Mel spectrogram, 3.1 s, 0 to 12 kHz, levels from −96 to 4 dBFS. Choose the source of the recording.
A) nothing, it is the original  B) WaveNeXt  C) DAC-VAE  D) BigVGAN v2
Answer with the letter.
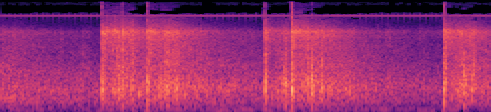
A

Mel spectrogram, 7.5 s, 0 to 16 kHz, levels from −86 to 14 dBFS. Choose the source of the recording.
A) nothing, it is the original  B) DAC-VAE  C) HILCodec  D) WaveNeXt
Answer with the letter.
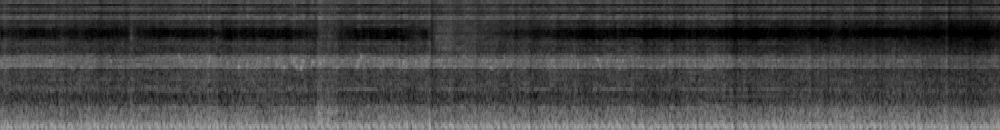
B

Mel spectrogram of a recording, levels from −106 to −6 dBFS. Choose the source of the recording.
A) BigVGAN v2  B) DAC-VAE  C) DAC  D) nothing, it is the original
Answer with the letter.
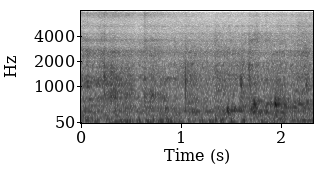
B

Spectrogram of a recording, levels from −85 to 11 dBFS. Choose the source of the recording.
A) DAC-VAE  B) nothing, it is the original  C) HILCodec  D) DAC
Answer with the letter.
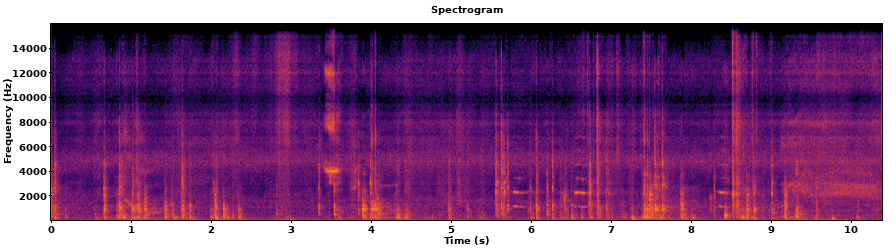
A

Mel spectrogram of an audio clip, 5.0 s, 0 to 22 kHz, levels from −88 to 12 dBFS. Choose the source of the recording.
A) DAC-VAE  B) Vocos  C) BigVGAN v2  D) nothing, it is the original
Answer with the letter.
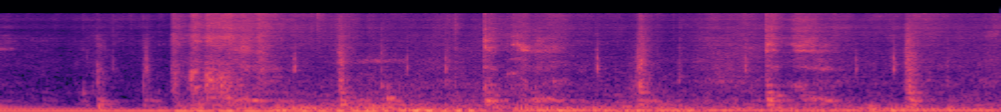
A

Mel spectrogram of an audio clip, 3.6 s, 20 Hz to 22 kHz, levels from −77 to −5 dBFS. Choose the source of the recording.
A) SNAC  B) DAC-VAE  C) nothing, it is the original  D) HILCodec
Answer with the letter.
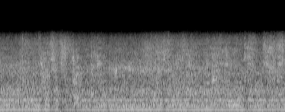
B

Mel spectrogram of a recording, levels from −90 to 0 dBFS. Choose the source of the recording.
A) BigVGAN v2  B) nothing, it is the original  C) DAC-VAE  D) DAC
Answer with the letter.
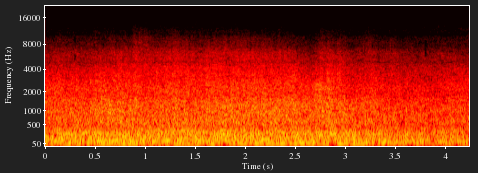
B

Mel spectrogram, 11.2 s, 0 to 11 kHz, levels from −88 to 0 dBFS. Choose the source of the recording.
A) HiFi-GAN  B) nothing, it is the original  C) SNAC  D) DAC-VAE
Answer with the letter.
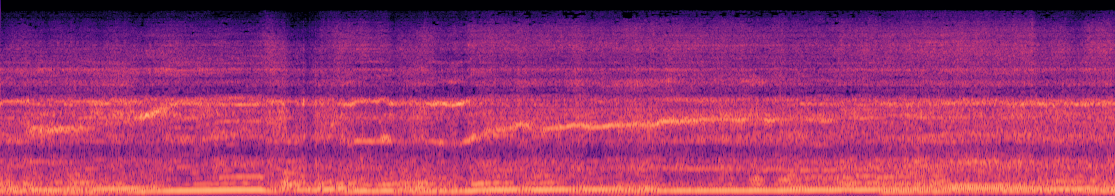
D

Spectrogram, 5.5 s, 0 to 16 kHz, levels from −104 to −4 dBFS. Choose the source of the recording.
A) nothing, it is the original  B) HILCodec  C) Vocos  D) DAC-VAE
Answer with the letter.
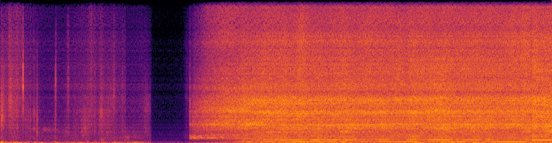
D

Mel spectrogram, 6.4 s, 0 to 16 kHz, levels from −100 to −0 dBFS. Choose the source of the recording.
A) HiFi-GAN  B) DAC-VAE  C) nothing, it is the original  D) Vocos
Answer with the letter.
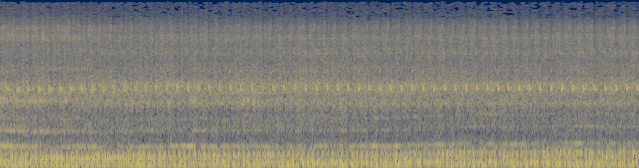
C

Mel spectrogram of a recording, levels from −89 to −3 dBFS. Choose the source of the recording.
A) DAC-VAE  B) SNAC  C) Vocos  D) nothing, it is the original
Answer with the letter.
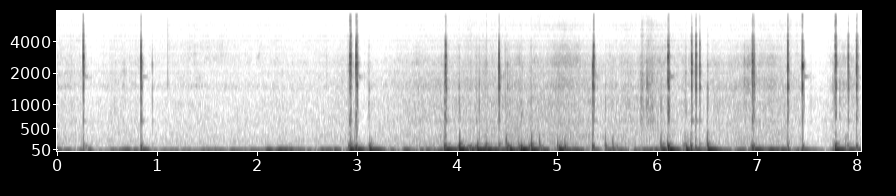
A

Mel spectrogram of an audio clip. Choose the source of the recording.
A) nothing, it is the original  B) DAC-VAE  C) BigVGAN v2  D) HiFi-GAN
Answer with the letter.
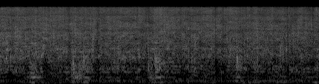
B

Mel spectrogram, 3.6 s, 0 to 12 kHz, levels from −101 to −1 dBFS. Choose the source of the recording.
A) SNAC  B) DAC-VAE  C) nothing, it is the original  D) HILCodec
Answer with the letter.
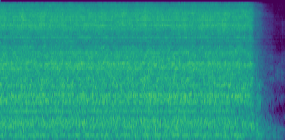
B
